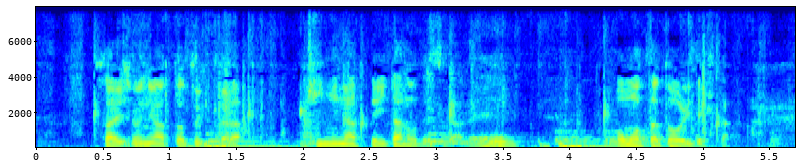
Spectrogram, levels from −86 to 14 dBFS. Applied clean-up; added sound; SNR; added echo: none; none; none; none.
